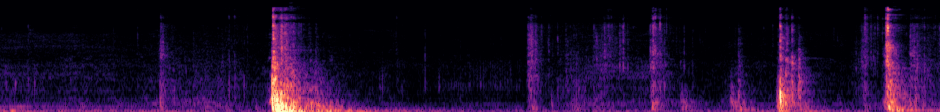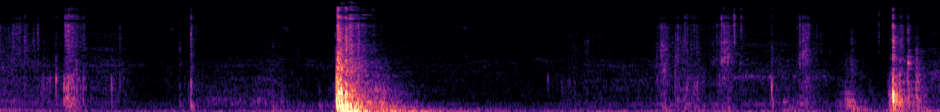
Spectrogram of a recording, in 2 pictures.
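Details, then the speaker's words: Mazda Miata after installing Flyin' Miata door bushings: a few sharp solid low thunks as the door shuts, no rattle or tinny clang; closes noticeably more solid than before. "I don't know if you can hear the difference, but I can definitely. It sounds a lot more solid."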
